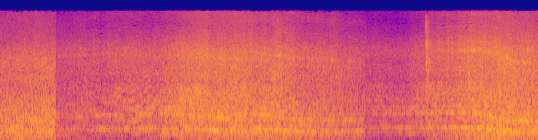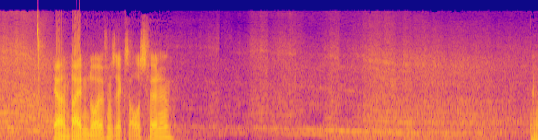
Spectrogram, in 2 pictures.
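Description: A racing car engine roars, its pitch rising and dropping with gear changes.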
